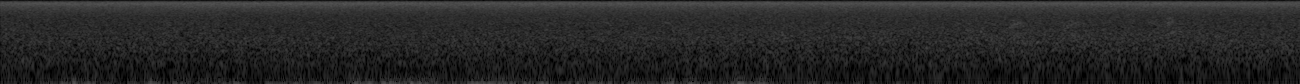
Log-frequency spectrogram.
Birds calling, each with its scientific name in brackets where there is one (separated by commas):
Gray-crowned Rosy-Finch (Leucosticte tephrocotis)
